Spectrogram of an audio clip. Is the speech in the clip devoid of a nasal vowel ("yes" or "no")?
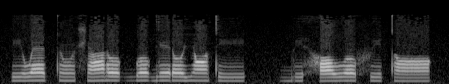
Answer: no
